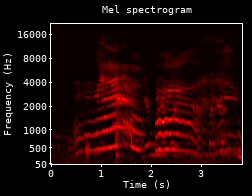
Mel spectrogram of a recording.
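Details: Newborn in hospital, delivered by caesarean section after a painful labour and later on an IV drip, cries in two strong, high-pitched wails with a clear tone, a normal newborn cry, with quiet room noise behind.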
